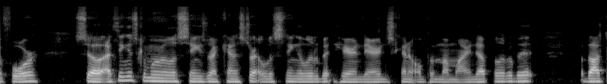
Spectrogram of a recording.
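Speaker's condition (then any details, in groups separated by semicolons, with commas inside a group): No condition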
